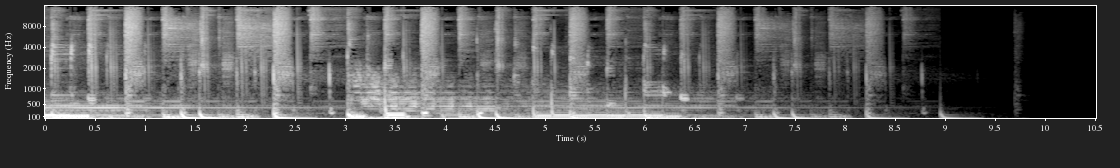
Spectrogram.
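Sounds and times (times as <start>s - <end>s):
instrumental electronica mix: 0.0s - 8.3s.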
